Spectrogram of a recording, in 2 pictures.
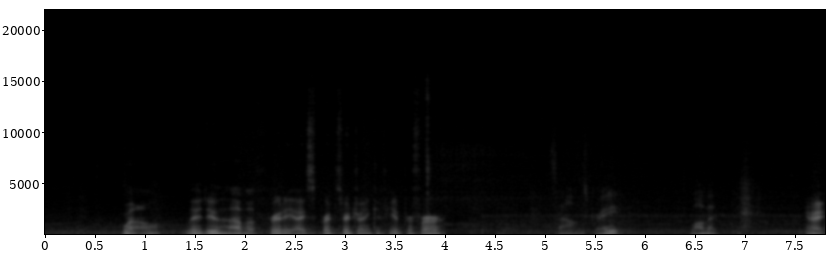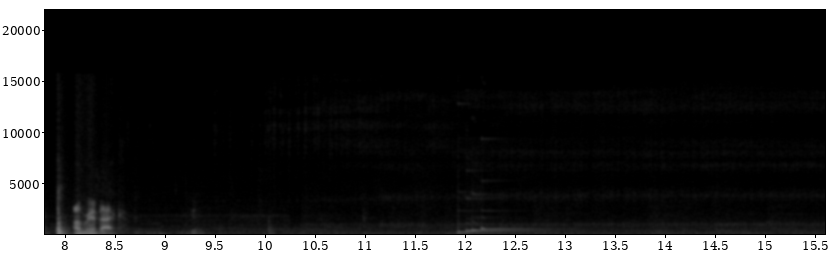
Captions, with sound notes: Well they do have a fruity ice spritzer drink if you prefer. Sounds great. I love it. Alright, I'll be right back (text alert)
